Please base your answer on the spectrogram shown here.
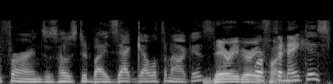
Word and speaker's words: Galifianakis: I'm just surprised you didn't know how to pronounce the name. Really, after all these years, that surprises you. Galifianakis.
